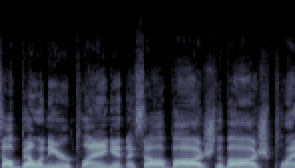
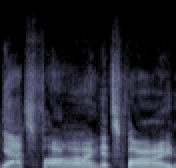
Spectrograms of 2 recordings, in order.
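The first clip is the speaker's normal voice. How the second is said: carefree, brushing off the warning; breezy dismissal; 3 semitones higher, 5 dB louder, slower than usual. Retold or imitated. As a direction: wave it off, it's totally fine. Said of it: "And I was like".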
